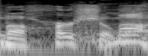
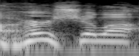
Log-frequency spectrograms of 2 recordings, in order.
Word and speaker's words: Mahershala: Mahershala. – Mahershala Ali, Academy Award winner, and Stephen Dorff, is that how it's pronounced? – Yeah, Stephen Dorff.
